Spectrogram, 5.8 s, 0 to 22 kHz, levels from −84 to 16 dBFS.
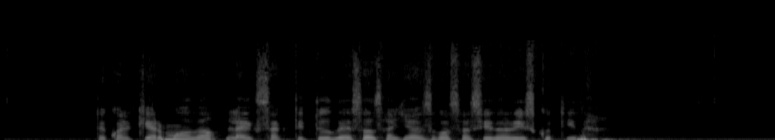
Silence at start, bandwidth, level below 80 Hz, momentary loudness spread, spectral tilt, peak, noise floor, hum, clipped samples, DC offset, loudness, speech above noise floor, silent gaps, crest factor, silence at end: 0.7 s; 16.5 kHz; -66 dBFS; 9 LU; -5 dB/octave; -26 dBFS; -78 dBFS; none; under 0.1%; under 0.1%; -46 LUFS; 33 dB; none; 22 dB; 1.05 s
